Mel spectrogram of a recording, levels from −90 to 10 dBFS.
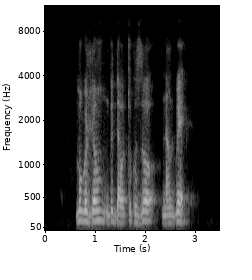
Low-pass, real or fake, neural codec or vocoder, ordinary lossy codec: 7.2 kHz; fake; codec, 16 kHz, 8 kbps, FreqCodec, smaller model; Opus, 16 kbps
